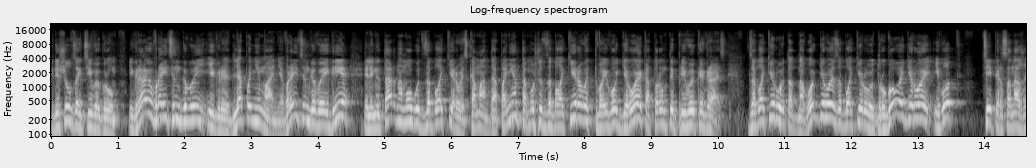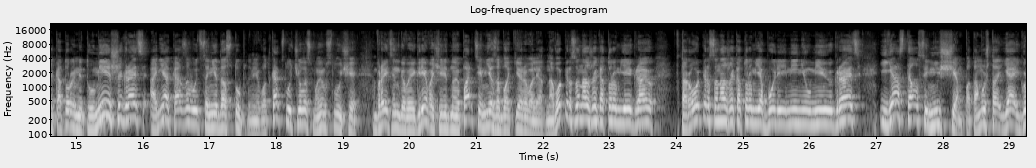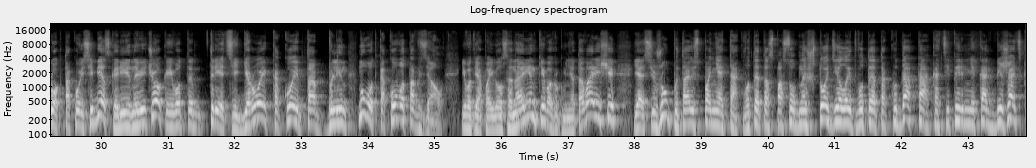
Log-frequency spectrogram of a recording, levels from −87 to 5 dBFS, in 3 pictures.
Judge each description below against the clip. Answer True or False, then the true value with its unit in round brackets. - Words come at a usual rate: False (165 wpm)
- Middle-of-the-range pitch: True (160 Hz)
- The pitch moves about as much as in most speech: False (5.7 semitones)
